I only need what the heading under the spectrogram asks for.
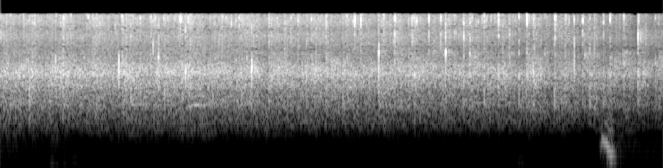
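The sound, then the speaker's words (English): Sustained applause from a large crowd clapping in praise to God, a dense, steady roar of many hands clapping at once, loud and continuous for several seconds with no talking. “Why don't you give God a hand clap of praise for sparing you and not giving you what you deserve?”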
